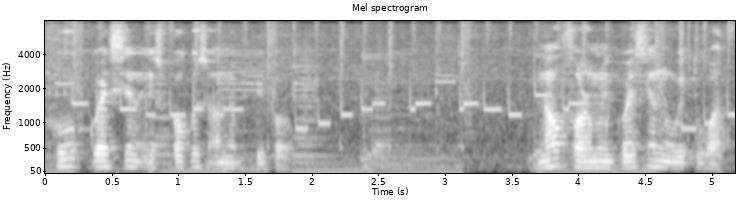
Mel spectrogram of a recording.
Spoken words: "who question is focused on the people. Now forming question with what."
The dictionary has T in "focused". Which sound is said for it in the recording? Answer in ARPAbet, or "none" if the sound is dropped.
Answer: none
